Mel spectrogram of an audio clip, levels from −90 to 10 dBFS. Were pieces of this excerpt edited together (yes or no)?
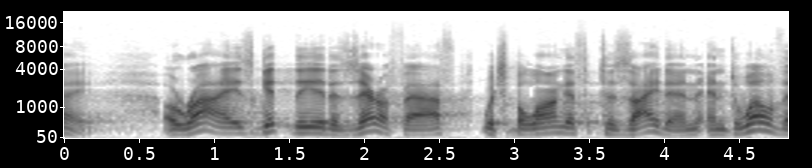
yes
